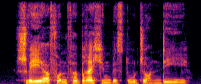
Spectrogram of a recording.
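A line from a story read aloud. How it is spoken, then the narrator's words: Groan. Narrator (German): stöhnt der Rote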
